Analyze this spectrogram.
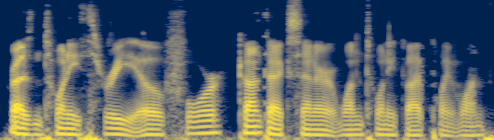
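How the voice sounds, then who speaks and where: A man's voice: extremely low pitch, fairly quick, no room sound, clean studio sound. A man speaking as an air traffic controller, giving clipped, procedural instructions in radio phraseology. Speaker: player acting as departure air traffic controller.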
